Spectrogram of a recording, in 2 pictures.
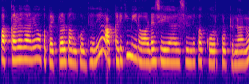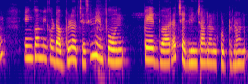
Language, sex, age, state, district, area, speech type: Telugu, female, 30-45, Andhra Pradesh, Krishna, urban, spontaneous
